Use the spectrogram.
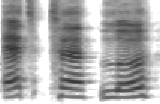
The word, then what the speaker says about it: Ettele: So Ettele to those of us Canadians, the Quebecois.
